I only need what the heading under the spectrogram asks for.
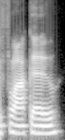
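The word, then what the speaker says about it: Flacco: the storyline of Flaco or Joe Flaco if you want to say it like you're from Baltimore Elite quarterback As Trump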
